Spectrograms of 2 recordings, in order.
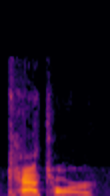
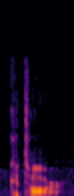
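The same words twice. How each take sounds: First: It does not sound like the word guitar. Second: It sounds like the word guitar. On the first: The speaker calls it wrong. "It is not Qatar or Qatar, as as we're hearing in some places" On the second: The speaker calls it right. "It is closest Qatar, like guitar"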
